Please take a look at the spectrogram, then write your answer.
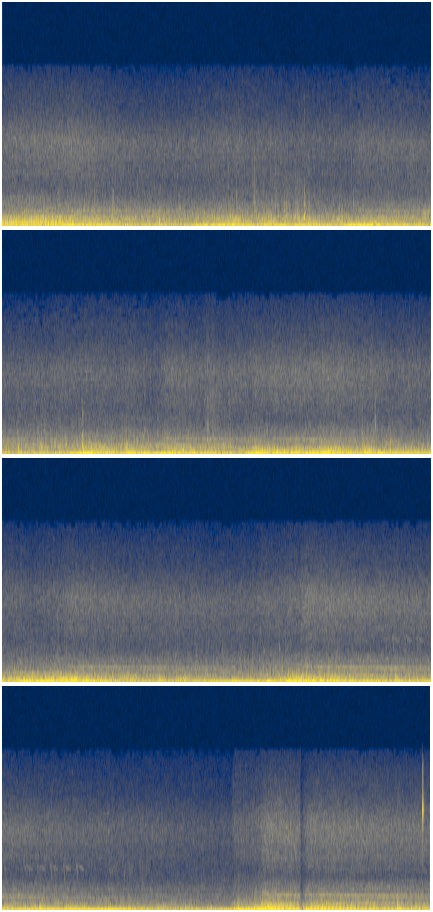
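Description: Explorer vehicle driving over rough ground in the video game Satisfactory, a steady droning engine hum that rises and dips as it revs, continuous and moderately loud with no talking.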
